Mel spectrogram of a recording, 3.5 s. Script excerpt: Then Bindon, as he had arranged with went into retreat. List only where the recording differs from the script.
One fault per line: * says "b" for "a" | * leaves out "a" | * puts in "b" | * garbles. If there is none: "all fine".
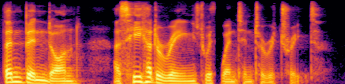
all fine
